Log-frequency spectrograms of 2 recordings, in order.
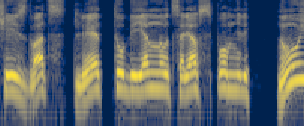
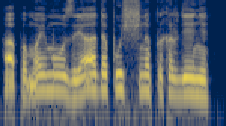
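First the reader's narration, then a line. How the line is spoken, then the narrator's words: Weak hoarse gloomy voice. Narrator (Russian): Третий голос, слабенький и сиплый, уныло сказал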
